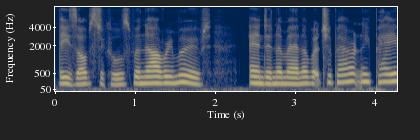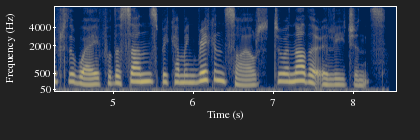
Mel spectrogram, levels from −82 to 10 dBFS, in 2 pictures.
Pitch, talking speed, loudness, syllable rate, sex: 195 Hz, 155 wpm, -19 LUFS, 5.6 syllables/s, female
